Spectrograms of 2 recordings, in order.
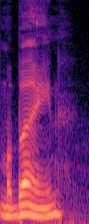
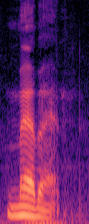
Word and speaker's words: Mebane: And Meb, like Webb. Okay, it's not Mabane. Pronounce Meb. Mebane. Mebane. Is that the way you say it? Mebane? Meb, like Webb. Okay. All right. And like this and that. Okay, Webban. Mebane. All right, Mebane.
